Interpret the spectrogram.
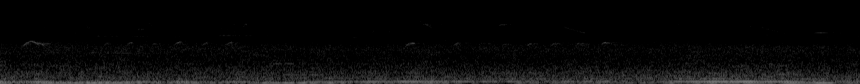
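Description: Faint series of short, high, quick chirps from small birds in the foliage, coming in runs about half a second in and again from about four seconds in, with a few brief falling notes higher up. A steady low rumble of background noise runs underneath and is the loudest part.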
